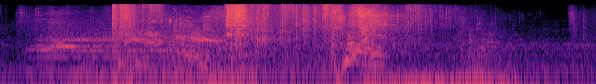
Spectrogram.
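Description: Heavy blows thud in a fight.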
